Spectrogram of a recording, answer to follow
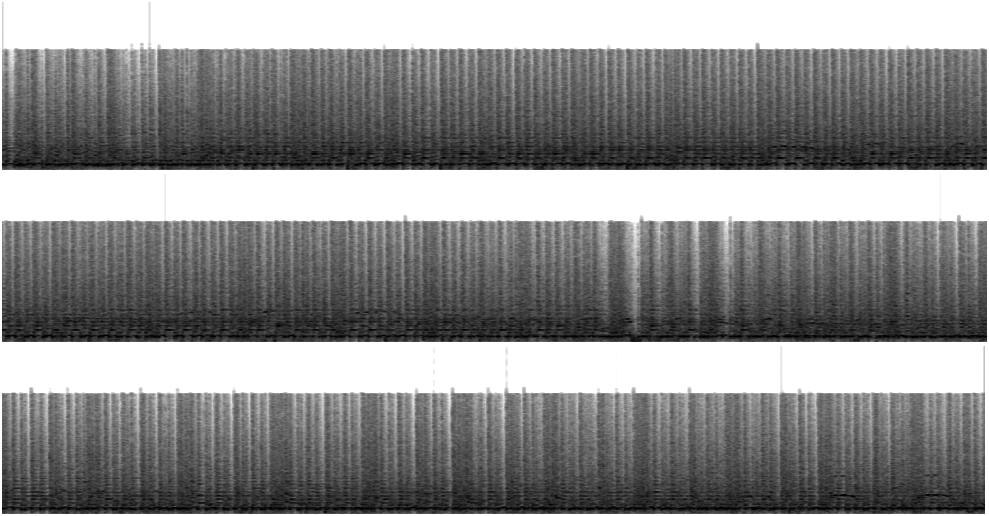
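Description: Tiger-dance drum band, tase drums beaten with sticks, playing a fast, dense, unbroken rhythm for the dancers.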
